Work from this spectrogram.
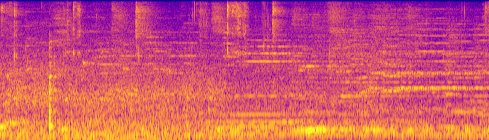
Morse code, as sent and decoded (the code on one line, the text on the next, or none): none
